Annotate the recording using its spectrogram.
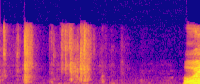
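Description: A few brief, faint crinkles of a trading-card pack wrapper being handled as the cards are drawn out, in the first second, then quiet.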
